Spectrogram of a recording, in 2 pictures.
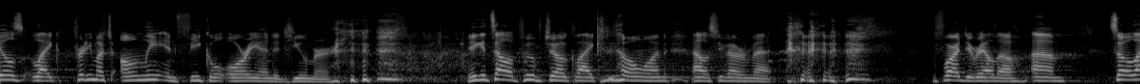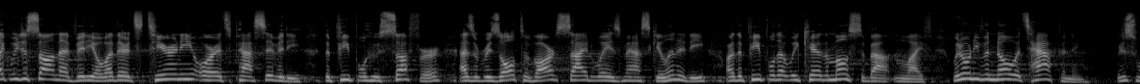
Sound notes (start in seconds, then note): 3.3 congregants laughs; 3.4 laughs; 7.4 laughs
